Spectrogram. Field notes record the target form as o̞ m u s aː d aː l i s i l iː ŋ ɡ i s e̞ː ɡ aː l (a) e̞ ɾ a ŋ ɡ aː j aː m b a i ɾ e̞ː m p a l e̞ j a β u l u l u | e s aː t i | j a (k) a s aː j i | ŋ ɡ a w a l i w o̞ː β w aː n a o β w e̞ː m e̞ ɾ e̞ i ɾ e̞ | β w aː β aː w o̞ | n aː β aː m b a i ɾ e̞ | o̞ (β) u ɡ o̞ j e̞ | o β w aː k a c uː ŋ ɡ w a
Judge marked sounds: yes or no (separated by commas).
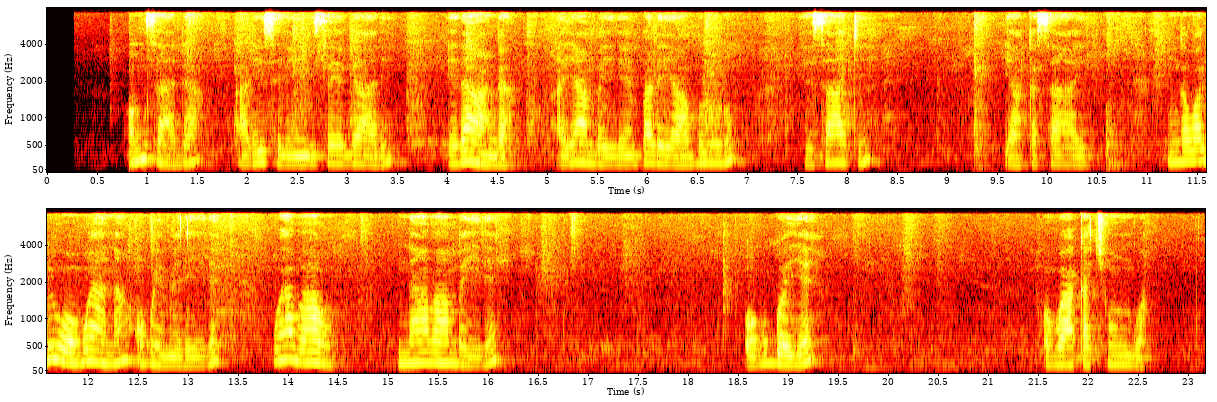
no, yes, yes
